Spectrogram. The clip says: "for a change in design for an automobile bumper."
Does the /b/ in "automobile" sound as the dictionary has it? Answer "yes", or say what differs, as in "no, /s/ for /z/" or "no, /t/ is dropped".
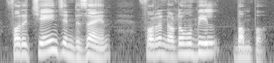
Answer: yes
